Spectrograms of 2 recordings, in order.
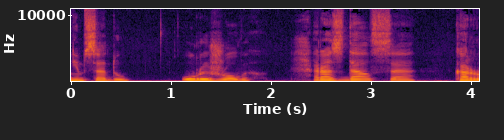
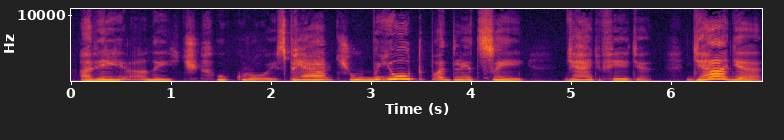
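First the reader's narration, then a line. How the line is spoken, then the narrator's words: Hoarse, exhausted, breathless pleading. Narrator (Russian): тяжело бежал, спотыкался, падал, вновь вставал и на ходу хрипло, измученно просил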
